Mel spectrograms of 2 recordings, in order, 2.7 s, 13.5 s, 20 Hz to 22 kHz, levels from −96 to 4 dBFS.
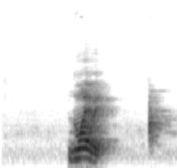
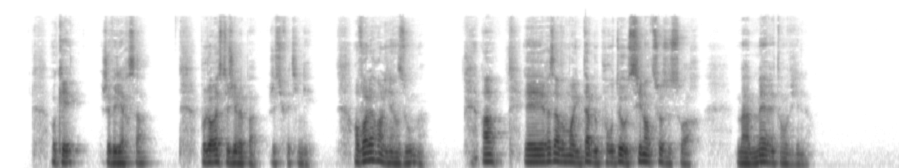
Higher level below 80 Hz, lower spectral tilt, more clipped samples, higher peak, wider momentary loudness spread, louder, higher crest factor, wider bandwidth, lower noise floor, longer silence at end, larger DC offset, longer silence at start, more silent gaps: second, -72 dBFS vs -62 dBFS; first, -9.5 dB/octave vs -6.5 dB/octave; neither; first, 0 dBFS vs -4 dBFS; first, 21 LU vs 18 LU; first, -15 LUFS vs -25 LUFS; about the same, 20 dB vs 22 dB; second, 3.7 kHz vs 16 kHz; second, -74 dBFS vs -80 dBFS; second, 0.3 s vs 1.35 s; neither; first, 1 s vs 0.75 s; neither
